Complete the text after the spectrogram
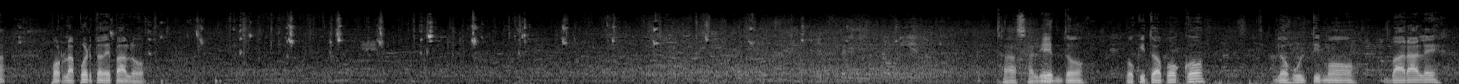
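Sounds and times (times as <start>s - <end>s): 
speech: 0.0s - 2.1s, 10.0s - 14.5s
low murmur: 0.0s - 14.5s
shuffling footsteps of float bearers' sandals: 1.2s - 9.3s.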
